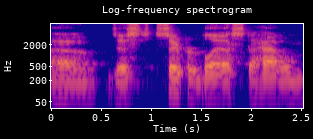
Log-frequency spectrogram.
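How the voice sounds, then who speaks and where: A man speaks very slowly with a Southern US accent at a fairly low pitch. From US South, East Tennessee (Chattanooga). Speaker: country singer-songwriter, former pastor. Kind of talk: casual interview chat.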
